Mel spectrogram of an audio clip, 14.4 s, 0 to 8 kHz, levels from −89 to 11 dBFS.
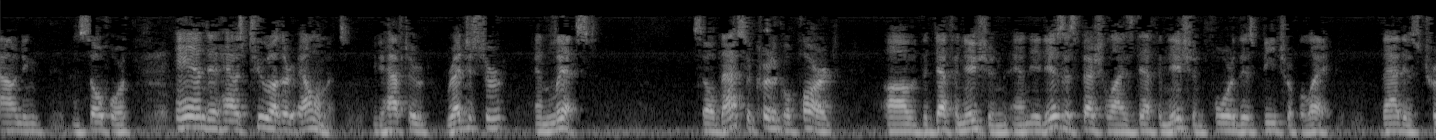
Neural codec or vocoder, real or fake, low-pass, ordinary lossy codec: none; real; 7.2 kHz; MP3, 24 kbps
